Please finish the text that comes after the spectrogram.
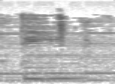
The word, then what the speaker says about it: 地: Then the plus e makes di.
